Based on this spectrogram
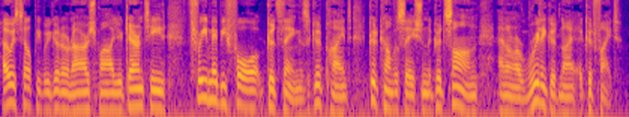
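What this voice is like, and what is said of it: English accent. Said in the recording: “Don't be fooled by the English accent”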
